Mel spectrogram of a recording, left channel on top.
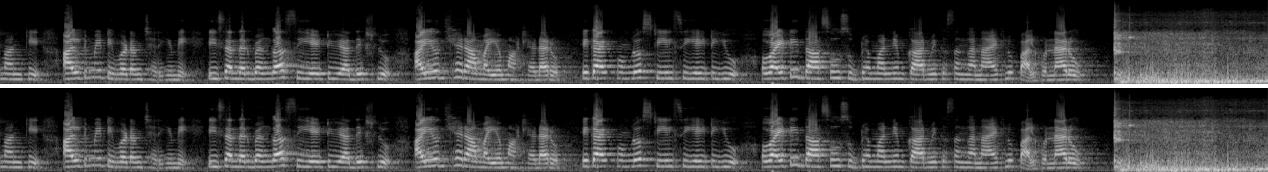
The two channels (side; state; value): both; identical; correlation 1.00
